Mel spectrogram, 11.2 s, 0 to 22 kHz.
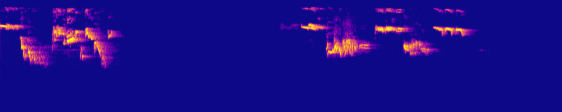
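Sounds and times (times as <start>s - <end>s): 
European robin singing: 0.0s - 2.4s, 5.8s - 9.6s.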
